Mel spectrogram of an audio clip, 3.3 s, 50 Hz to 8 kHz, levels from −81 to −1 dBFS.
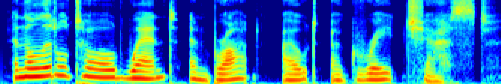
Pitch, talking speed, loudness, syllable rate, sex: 195 Hz, 195 wpm, -18 LUFS, 4.2 syllables/s, female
